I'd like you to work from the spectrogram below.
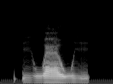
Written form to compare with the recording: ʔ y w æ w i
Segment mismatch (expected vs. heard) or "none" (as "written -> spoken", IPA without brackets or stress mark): y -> i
